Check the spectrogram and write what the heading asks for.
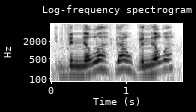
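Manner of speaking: questioning vanilla with short i, rising; imitated standard vanilla. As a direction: lift vanilla high at the end, va-NIL-la. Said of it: "She's like".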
